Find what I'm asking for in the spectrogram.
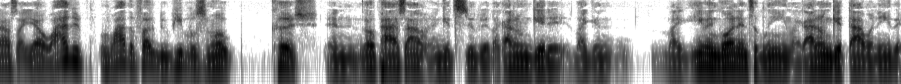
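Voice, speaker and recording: With an American accent, a man speaks at medium pitch and a moderate pace, in a dark, mellow tone with ordinary pitch variation. The recording is very clean, with a silent background. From Los Angeles, mid-city. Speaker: rapper. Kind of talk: casual interview. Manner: laid-back.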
